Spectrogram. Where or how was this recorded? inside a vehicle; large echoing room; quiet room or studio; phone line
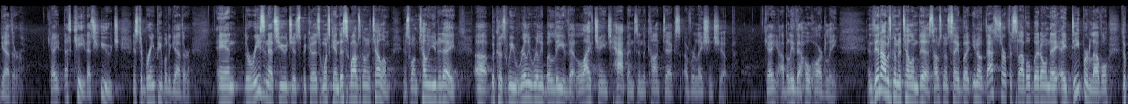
large echoing room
